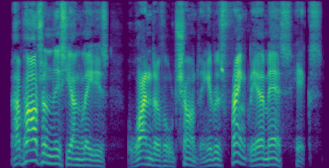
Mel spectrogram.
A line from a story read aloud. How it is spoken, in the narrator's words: said sharply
